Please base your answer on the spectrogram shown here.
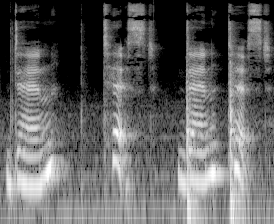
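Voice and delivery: "dentist" slowly as two separate beats, den, tist; split into syllables. Shown as a demonstration. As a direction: break "dentist" apart, pausing between den and tist. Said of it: "Break the word dentist into its syllables".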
